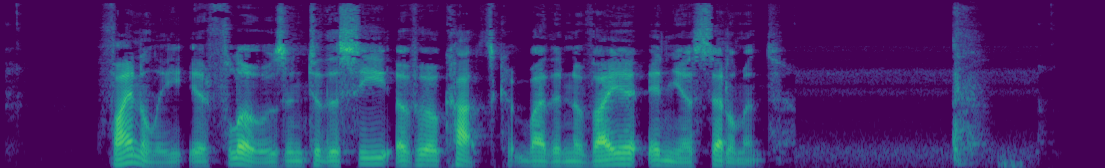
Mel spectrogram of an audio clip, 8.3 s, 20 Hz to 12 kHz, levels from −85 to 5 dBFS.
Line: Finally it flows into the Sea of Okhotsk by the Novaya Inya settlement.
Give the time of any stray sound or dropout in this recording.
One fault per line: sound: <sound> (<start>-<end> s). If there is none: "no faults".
sound: throat clearing (7.1-7.7 s)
